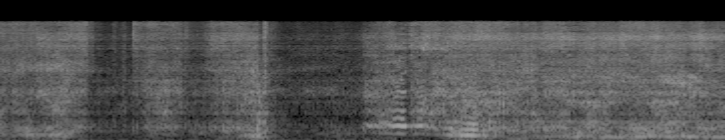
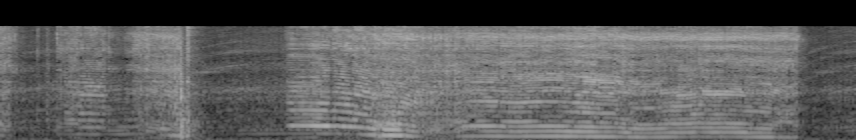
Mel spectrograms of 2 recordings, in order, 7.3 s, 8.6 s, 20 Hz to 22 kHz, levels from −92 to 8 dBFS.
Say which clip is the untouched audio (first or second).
second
